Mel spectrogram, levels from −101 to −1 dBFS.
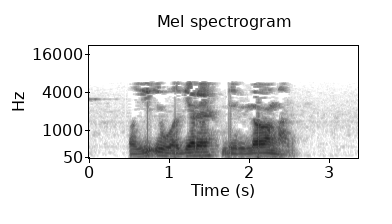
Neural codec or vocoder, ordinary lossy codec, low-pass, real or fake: none; MP3, 24 kbps; 7.2 kHz; real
